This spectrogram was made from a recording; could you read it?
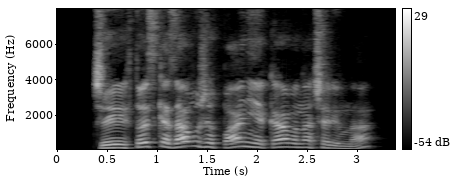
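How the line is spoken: Cheerful calling out. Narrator (Ukrainian): Гукав весело

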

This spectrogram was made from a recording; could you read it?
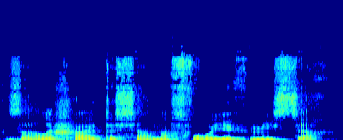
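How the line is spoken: Hoarse command. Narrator (Ukrainian): хрипко звелів він

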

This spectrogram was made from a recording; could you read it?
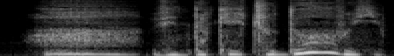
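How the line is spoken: Whisper. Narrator (Ukrainian): прошепотіла Лаванда

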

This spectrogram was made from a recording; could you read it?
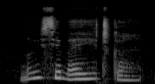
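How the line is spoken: Sighing. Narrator (Ukrainian): зітхнула Гретхен

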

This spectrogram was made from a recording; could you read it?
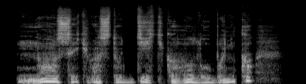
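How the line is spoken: Whisper. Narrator (Ukrainian): пошепки мовив

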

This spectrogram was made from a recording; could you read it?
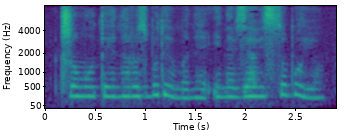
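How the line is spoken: Hoarse question. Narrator (Ukrainian): хрипким голосом спитав Рудольф

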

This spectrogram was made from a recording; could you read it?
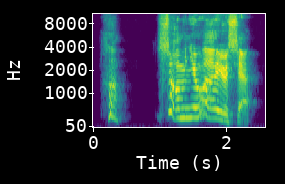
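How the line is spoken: Tiny professor shouting. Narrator (Ukrainian): крикнула крихітна професорка Марчбенкс

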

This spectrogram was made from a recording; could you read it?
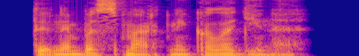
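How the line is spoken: Quiet remark. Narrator (Ukrainian): тихо зауважив Тефт

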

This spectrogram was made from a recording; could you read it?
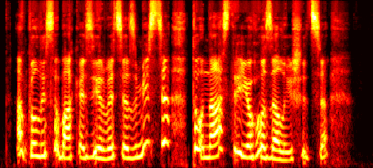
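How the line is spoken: Triumphant exclamation. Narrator (Ukrainian): переможно вигукнула королева

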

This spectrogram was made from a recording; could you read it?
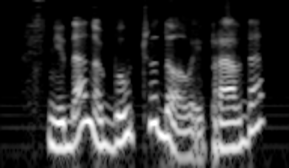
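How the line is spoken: Exclamation. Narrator (Ukrainian): вигукнув Гаррі

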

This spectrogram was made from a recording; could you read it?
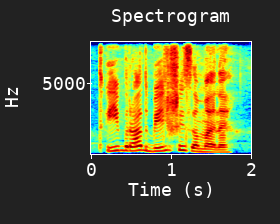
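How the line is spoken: Laughing. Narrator (Ukrainian): засміявся Тіріон

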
